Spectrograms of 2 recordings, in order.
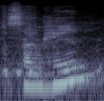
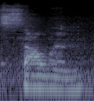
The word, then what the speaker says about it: Samhain: of Little Sam, which is actually short for Samhain, I believe, which is a not correct way to pronounce that. It's actually called Samhain.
